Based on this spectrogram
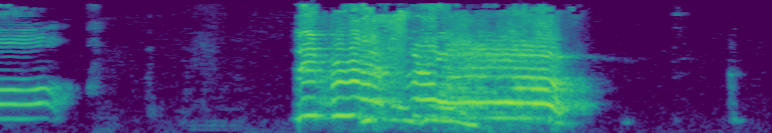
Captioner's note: shouting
